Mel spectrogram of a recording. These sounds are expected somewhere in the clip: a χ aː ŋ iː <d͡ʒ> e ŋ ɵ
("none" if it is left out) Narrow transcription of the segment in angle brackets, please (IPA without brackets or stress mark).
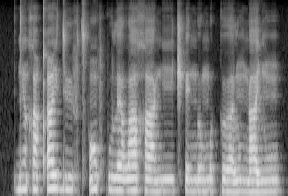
t͡ʃʼ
